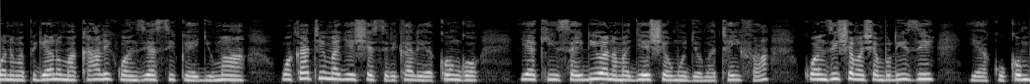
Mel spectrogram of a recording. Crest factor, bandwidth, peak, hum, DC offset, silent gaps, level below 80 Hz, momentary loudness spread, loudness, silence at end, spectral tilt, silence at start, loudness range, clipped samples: 16 dB; 8.6 kHz; 0 dBFS; none; under 0.1%; none; -58 dBFS; 9 LU; -16 LUFS; 0 s; -5.5 dB/octave; 0 s; 2 LU; under 0.1%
